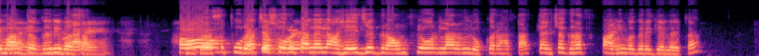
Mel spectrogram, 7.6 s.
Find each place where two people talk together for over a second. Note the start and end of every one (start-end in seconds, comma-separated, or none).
1.9-3.1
